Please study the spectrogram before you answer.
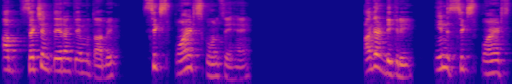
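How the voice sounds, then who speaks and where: Slow-paced Pakistani man lecturing in echo. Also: fairly high pitch, pushed and bright. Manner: didactic, emphatic stress on phrases, mixes in English legal terms. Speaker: law lecturer. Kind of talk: instructional lecture, posing questions then answering them. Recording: roomy, echoing voice recording.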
